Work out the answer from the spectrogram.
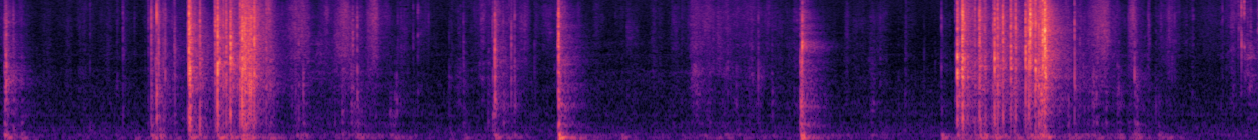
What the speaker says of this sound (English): trying to shuffle these cards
